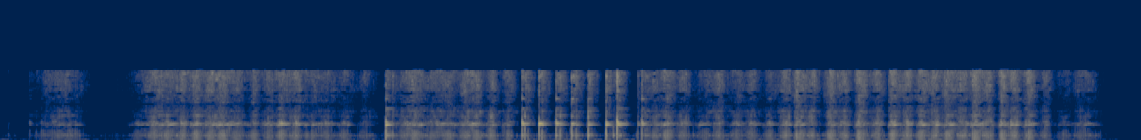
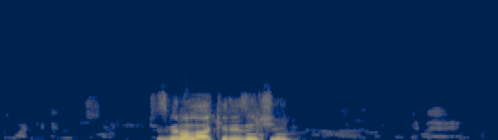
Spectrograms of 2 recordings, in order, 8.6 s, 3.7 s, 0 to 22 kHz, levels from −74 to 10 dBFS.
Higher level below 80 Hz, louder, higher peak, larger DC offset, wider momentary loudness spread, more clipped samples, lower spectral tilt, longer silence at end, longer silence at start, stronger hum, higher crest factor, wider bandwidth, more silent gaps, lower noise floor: first, -52 dBFS vs -66 dBFS; second, -30 LUFS vs -18 LUFS; second, -4 dBFS vs 0 dBFS; neither; about the same, 19 LU vs 17 LU; neither; second, -0.5 dB/octave vs -6.5 dB/octave; second, 0.3 s vs 1.55 s; second, 0 s vs 1.2 s; neither; first, 28 dB vs 22 dB; first, 11.5 kHz vs 7.8 kHz; neither; second, -53 dBFS vs -58 dBFS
